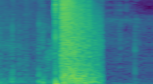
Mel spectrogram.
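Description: A single loud gunshot rings out in a video game prison setting, a sharp burst lasting about half a second against a quiet background.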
